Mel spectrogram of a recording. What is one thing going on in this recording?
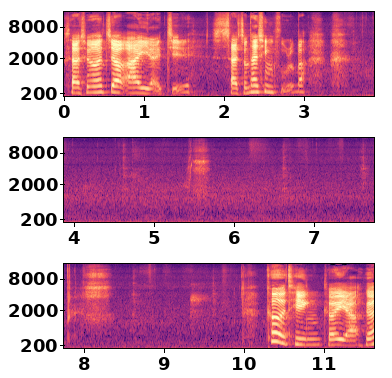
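A young woman speaks softly and closely, in short bursts.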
